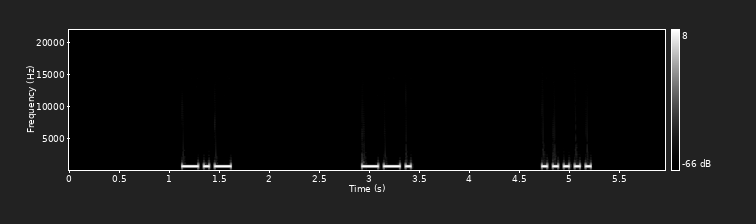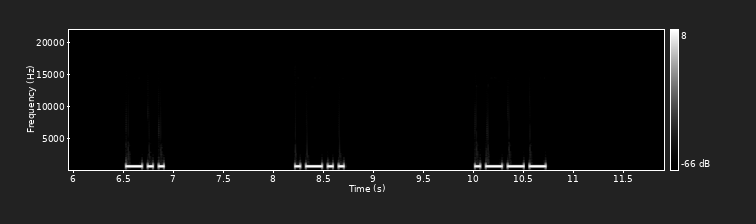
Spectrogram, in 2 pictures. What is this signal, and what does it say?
Morse code, heard as a keyed tone, about 22 wpm, spaced as for 6 wpm, 700 Hz. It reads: KG5DLJ
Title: USA Call Signs - 6 Characters - 8x Character Spacing - 22wpm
